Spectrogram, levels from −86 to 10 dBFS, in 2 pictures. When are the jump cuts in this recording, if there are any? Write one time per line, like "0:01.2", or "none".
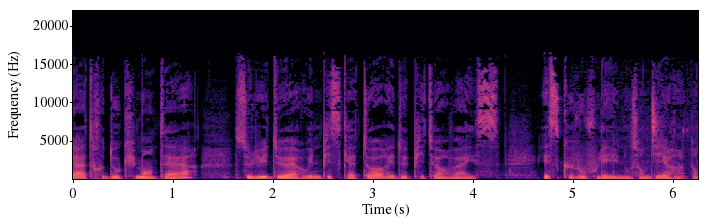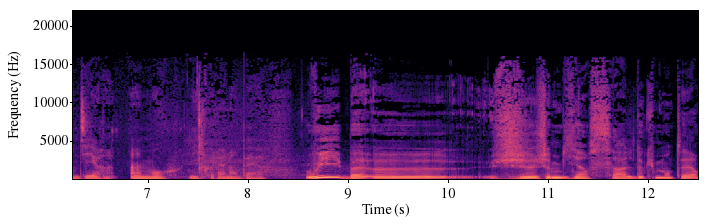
0:06.2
